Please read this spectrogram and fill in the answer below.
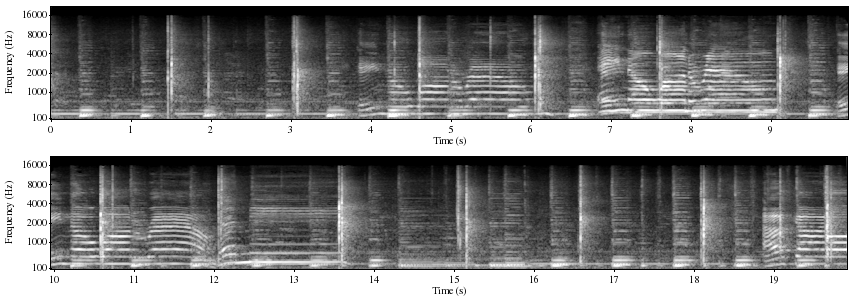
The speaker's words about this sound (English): Got the clap going, y'all.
